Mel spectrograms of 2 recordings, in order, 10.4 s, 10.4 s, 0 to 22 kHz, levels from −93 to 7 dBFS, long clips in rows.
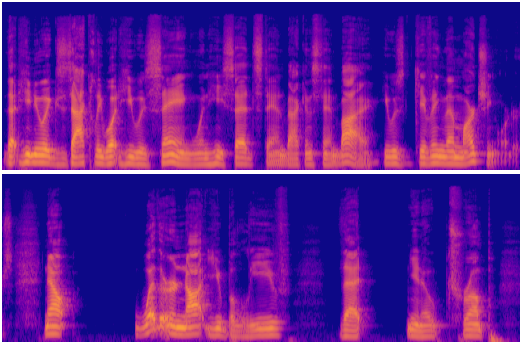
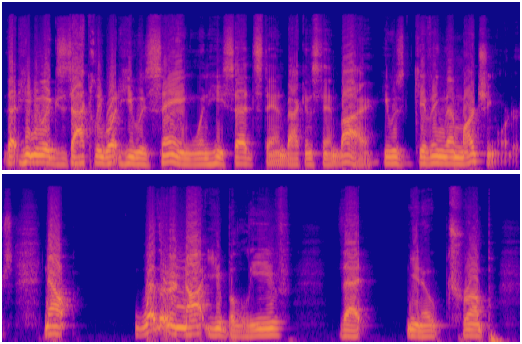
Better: first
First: none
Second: distortion; heavy; 10% of the sound clipped

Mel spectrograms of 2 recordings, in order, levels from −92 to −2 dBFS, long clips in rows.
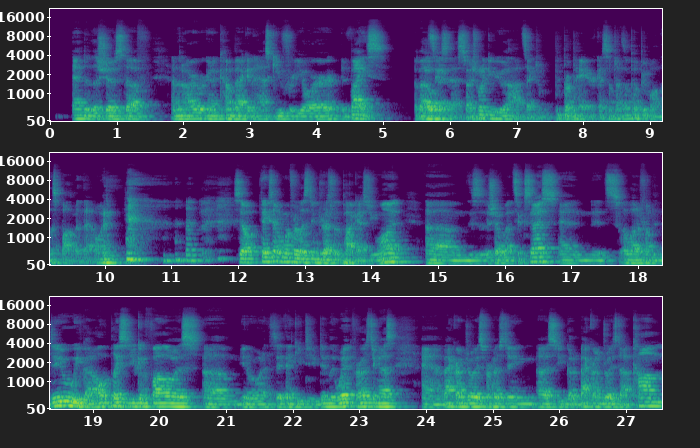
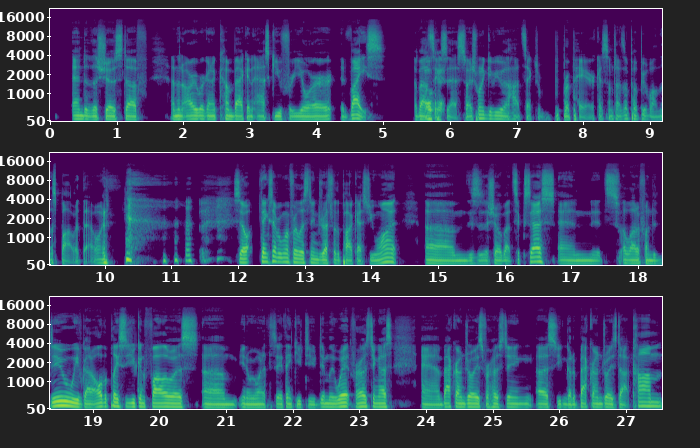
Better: second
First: off-mic speech; far // room echo; slight; dies away in 0.4 s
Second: none

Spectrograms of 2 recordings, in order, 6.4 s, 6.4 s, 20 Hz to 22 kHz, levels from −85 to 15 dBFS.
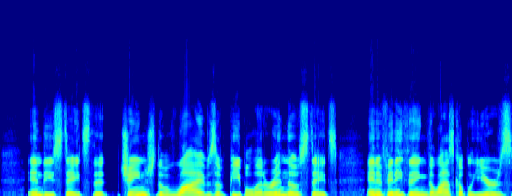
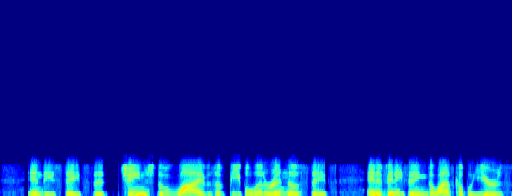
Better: first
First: none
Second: phone-call audio; nothing above 3.5 kHz

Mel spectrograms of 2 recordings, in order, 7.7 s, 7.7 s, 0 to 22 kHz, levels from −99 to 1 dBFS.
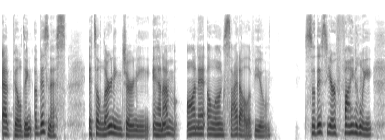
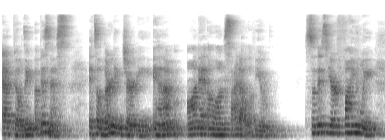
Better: first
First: none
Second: room echo; noticeable; dies away in 0.5 s // off-mic speech; far

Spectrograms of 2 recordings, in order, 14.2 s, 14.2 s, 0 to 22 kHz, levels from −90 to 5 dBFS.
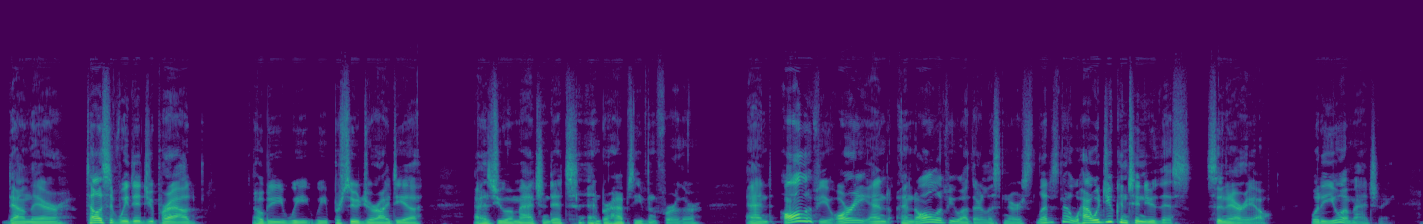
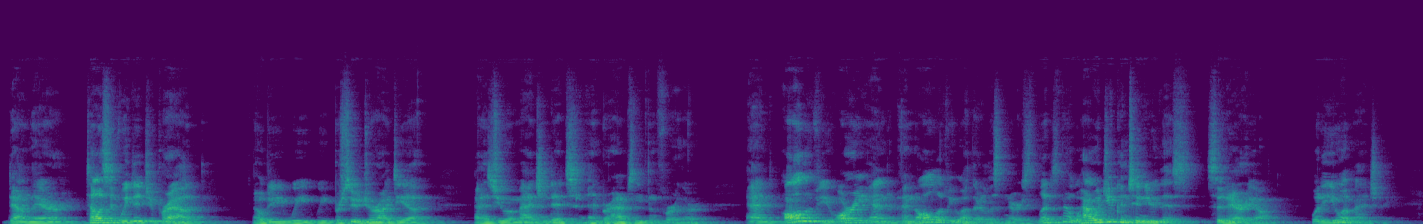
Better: first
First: none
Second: room echo; slight; dies away in 0.5 s // off-mic speech; somewhat distant

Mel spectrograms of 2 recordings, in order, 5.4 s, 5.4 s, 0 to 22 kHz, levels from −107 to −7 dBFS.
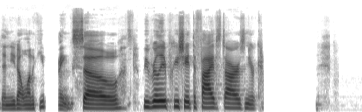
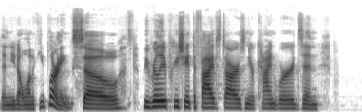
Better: second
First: audio cutting out; at 0.5 s and at 4 s for 1 s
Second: none

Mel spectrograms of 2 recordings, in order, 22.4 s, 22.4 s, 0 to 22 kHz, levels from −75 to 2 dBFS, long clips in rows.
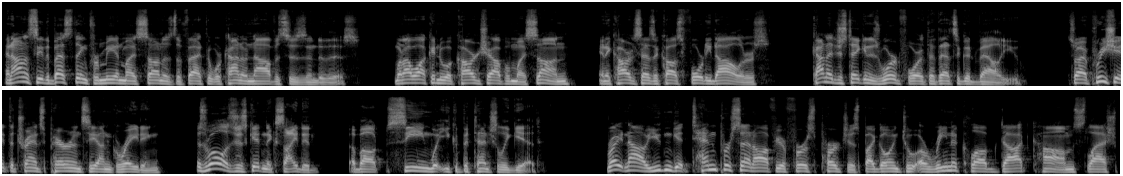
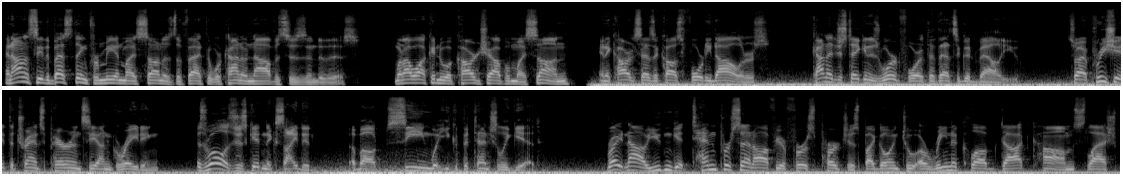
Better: first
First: none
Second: low rumble; noticeable; from 6 s on; 15 dB below the speech

